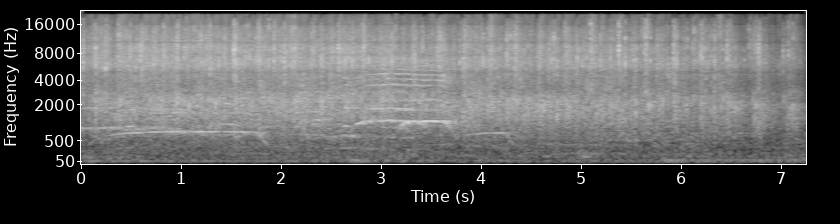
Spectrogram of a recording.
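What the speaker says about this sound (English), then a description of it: "Can we give them a round of applause?" Audience applause fills a sports banquet hall, steady and full throughout, with a few voices calling out over the clapping before it thins slightly toward the end.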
